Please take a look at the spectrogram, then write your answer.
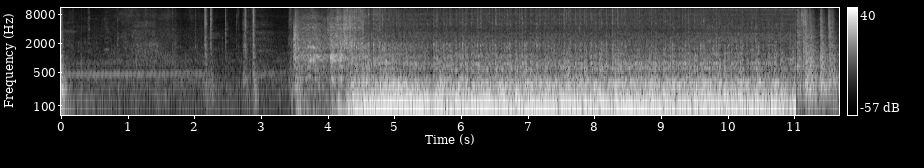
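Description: A ramp truck's engine, just bled of fuel on the low and high sides, cranks and catches after a few quiet clicks and knocks, then settles into a loud, close, steady idle that cuts off abruptly near the end.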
